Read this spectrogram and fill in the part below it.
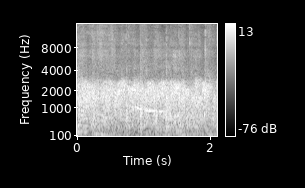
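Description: A class of seventh-grade students at an Islamic junior secondary school claps in a steady, dense burst of applause for about two seconds, near and even, with no voices over it.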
